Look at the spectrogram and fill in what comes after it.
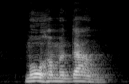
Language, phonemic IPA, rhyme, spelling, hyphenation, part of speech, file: Dutch, /moːɦɑməˈdaːn/, -aːn, mohammedaan, mo‧ham‧me‧daan, noun, Nl-mohammedaan.ogg
- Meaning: Mohammedan (exonym, frequently disfavoured by Muslims)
